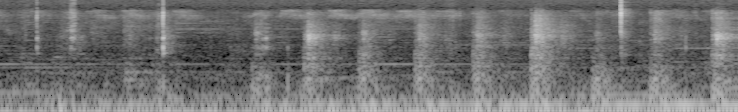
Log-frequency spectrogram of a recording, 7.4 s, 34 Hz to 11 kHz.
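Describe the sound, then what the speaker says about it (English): Adjustment dial on the rear monoshock of a TRK 502X motorcycle, clicking as it turns: a string of sharp, close ticks at an irregular pace over a low steady background hum. "Whenever you hear that tick sound, that means the dial is moving."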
